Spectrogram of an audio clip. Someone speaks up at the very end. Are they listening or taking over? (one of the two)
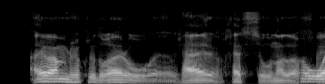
taking over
